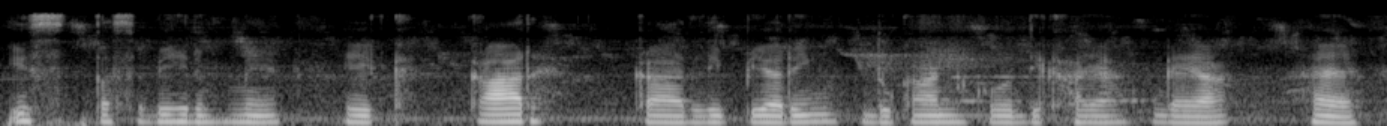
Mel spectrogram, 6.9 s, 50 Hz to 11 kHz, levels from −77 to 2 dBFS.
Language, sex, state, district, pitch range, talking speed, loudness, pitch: Hindi, male, Bihar, East Champaran, 125-140 Hz, 105 wpm, -23 LUFS, 130 Hz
